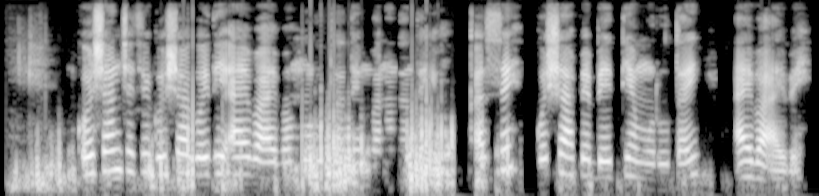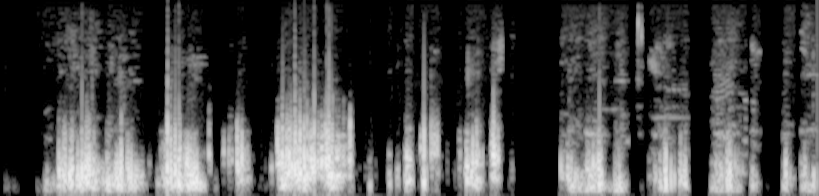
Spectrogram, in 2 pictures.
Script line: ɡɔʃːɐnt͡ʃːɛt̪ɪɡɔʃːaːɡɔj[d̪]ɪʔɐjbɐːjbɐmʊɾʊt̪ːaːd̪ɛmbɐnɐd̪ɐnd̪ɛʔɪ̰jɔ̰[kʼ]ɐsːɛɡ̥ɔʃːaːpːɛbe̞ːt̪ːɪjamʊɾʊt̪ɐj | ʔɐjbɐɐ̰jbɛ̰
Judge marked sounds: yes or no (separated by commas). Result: yes, yes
